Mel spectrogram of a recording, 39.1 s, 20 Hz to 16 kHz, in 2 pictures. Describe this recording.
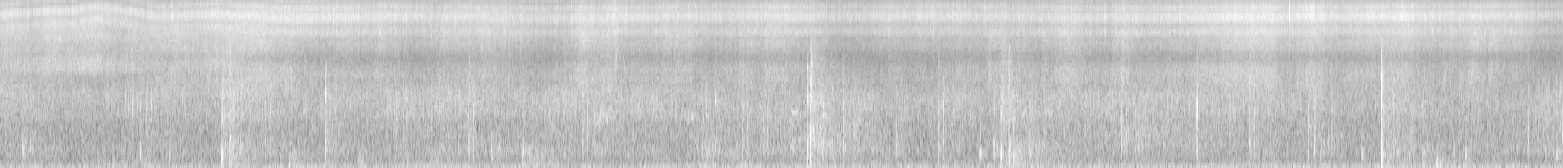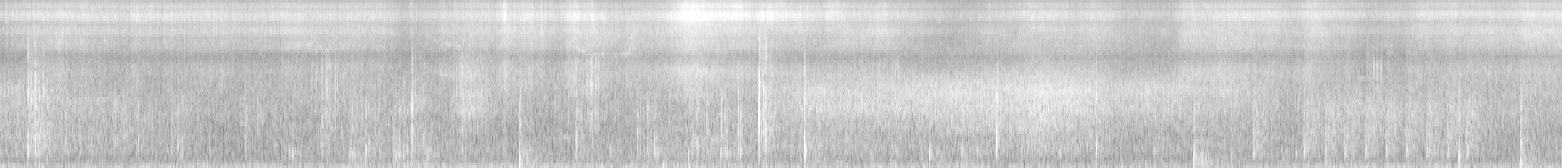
Binaural: New Year's Eve in front of my house with my wife, good friend and a few neighbors. I whisper to my friend to watch the time before loosing some fireworks of our own, while the city erupts with explosions. CA14 omnis > DR 100 MK2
